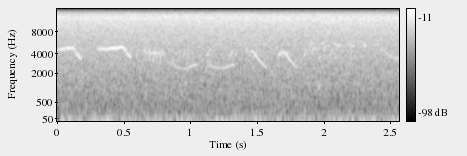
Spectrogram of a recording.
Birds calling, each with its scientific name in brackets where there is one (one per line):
Eurasian Skylark (Alauda arvensis)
